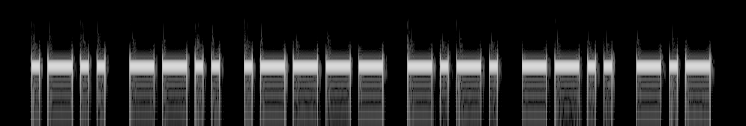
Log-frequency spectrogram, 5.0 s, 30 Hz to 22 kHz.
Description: Morse code, heard as a keyed tone, about 21 wpm, 700 Hz. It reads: LZ1CZK
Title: DXCC-100 Call Signs - 6 Characters - Repeated 3x - 22wpm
